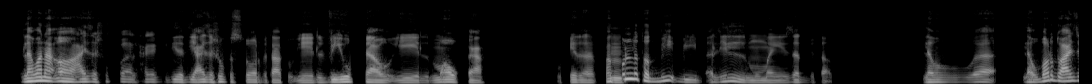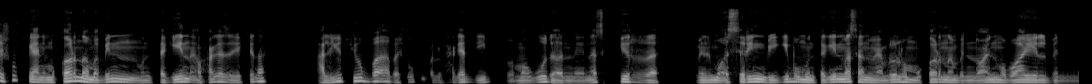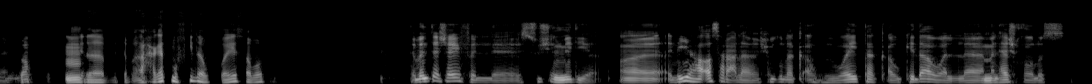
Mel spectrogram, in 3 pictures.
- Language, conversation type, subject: Arabic, podcast, إزاي السوشيال ميديا غيّرت طريقتك في اكتشاف حاجات جديدة؟
- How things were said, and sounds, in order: in English: "الview"; tapping; other background noise; in English: "الsocial media"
